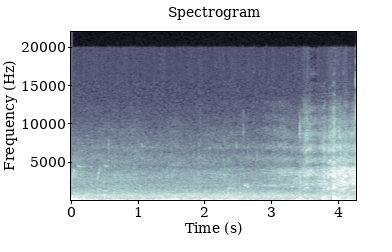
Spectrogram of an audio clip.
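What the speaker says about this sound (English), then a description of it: "There's definitely some wind today." Outdoor wind blows steadily across a microphone during an FPV drone flight near a playground slide, a constant close rushing that gets slightly louder toward the end, with no talking.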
